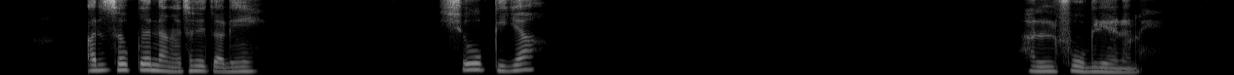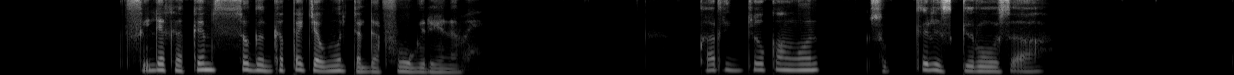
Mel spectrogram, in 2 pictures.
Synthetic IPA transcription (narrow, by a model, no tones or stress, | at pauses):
adisokenaŋetaɾitani | ʃokid͡ʒa | halfoɡiɾename | fḭlekakemsoɡeɡapet͡ʃawuɾtadafoɡiɾename | kaɾid͡ʒokaŋɡun | sukiɾiskiɾosa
